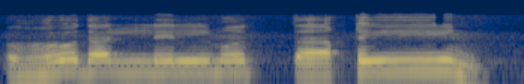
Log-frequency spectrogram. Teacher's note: जब काफ को पर स्ट्रेस करता है ना, उसको जरा मतलब मुंह भर के पड़ता है, सख्ती से पड़ता है, तो बंदे से ता भी सख्ती से पड़ जाती है, हालांकि वो नहीं करना है, ठीक है। तो काफ का असर जो है वो ता पे जाहिर नहीं होना चाहिए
